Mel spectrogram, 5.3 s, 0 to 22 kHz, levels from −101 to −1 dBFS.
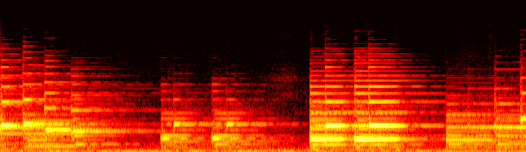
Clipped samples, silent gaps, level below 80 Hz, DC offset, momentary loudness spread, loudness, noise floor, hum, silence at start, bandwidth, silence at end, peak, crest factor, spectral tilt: under 0.1%; none; -44 dBFS; under 0.1%; 19 LU; -22 LUFS; -44 dBFS; none; 0 s; 5.4 kHz; 0 s; -6 dBFS; 16 dB; -8.5 dB/octave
